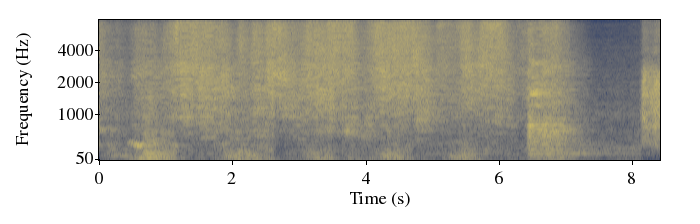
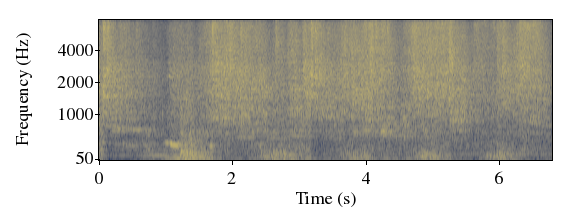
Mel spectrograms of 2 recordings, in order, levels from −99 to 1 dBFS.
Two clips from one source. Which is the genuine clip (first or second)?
second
